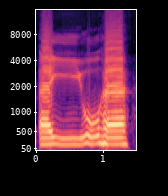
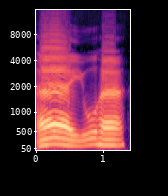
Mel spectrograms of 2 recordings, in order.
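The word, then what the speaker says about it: أيها: dan tidak ditahan sanafrakum ayyuha ayyuha tekan di lafal ynya jangan ayyuha jangan Ayuha atau juga memanjangkan a-nya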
